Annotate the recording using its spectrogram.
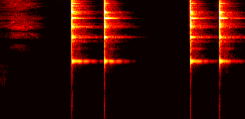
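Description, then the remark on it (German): Four bright glass clinks in two quick pairs, each a sharp ringing tap that decays briefly, clear with no talking. “Klopf, klopf. Oh, immerhin so Glas, also ist eher so Eisregen bei dir”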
